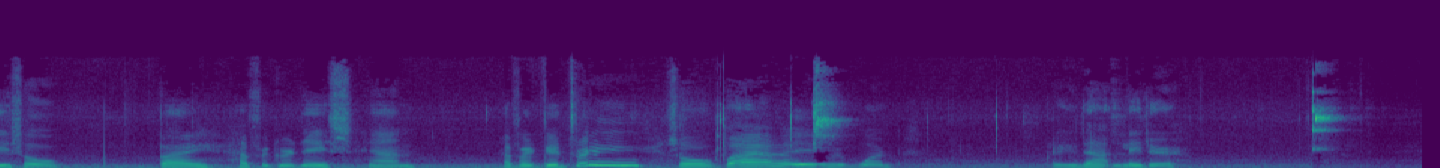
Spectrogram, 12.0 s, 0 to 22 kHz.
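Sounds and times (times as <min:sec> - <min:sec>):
faint room hum: 0:00.0 - 0:11.9.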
